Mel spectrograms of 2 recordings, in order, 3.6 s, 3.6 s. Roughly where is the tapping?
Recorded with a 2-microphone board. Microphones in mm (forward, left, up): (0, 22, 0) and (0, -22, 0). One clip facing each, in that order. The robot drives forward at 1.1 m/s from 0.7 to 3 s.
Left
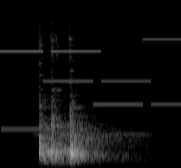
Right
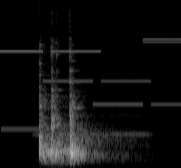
Right.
